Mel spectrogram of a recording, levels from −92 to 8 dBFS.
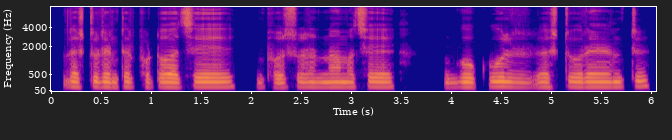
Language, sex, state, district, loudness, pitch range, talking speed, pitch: Bengali, male, West Bengal, Purulia, -26 LUFS, 125-130 Hz, 90 wpm, 125 Hz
